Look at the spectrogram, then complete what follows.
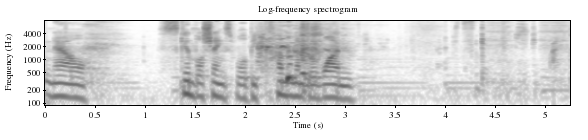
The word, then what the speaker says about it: Skimbleshanks: But if we don't get the milk right now, Skimbleshanks will become number one. I'm sorry, did I pronounce that right?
